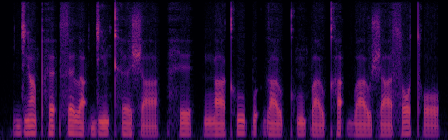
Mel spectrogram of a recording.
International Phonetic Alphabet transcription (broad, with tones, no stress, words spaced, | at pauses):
d͡ʑã˦˨pʰɛ˦ʔsɛ˦˨lä˦ʔ d͡ʑĩ˦˨kʰɛ˦ʃä˨ | he˦˨ | ŋä˨kʰu˦˨pʊ˦ʔɡa˨ʊ̯ kʰũ˨pa˨ʊ̯kʰä˦ʔ ba˨ʊ̯ʃä˨sɔ˦˨ tʰɔ˦˨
